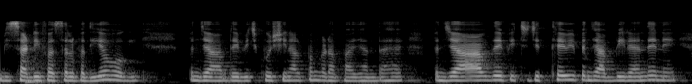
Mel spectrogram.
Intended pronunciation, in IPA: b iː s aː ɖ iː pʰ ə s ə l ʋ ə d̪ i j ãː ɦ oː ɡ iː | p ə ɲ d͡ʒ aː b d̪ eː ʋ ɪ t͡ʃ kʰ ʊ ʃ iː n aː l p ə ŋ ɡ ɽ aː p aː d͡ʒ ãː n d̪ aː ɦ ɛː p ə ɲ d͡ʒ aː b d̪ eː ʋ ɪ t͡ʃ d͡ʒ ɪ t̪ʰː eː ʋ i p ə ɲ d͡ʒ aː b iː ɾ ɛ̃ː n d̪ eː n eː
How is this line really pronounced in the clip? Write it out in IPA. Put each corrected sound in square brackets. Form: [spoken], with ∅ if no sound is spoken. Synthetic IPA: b iː s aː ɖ iː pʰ ə s ə l ʋ ə d̪ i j [aː] ɦ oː ɡ iː | p ə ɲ d͡ʒ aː b d̪ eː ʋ ɪ t͡ʃ kʰ ʊ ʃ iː n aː l p ə ŋ ɡ ɽ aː p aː d͡ʒ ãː n d̪ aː ɦ ɛː p ə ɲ d͡ʒ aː b d̪ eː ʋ ɪ t͡ʃ d͡ʒ ɪ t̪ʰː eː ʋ [iː] p ə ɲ d͡ʒ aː b iː ɾ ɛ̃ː n d̪ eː n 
